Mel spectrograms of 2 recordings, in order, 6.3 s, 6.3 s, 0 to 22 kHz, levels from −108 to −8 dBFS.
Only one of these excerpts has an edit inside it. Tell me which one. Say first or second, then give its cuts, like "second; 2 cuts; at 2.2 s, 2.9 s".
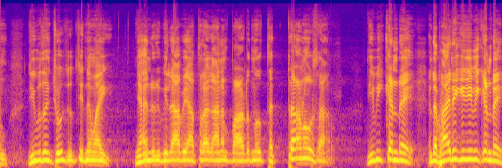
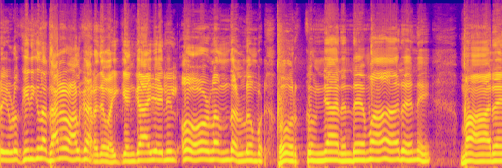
second; 1 cut; at 1.2 s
